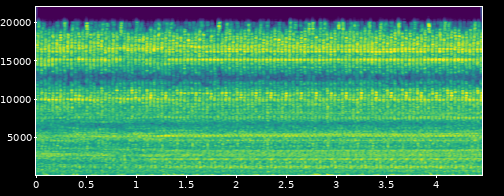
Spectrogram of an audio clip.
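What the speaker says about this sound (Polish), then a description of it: "Jeżeli chodzi o pracę silnika, równo, cicho, po prostu tak jak już powinno." Ford S-Max with a 2.0 190 hp engine running at idle, a steady, even mechanical hum with a faint rhythmic knock, close and continuous with no speech.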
